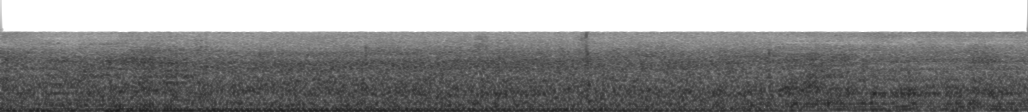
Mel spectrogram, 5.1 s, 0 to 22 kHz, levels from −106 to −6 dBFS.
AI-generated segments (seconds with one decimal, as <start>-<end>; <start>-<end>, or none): 0.0-1.0; 3.9-5.1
